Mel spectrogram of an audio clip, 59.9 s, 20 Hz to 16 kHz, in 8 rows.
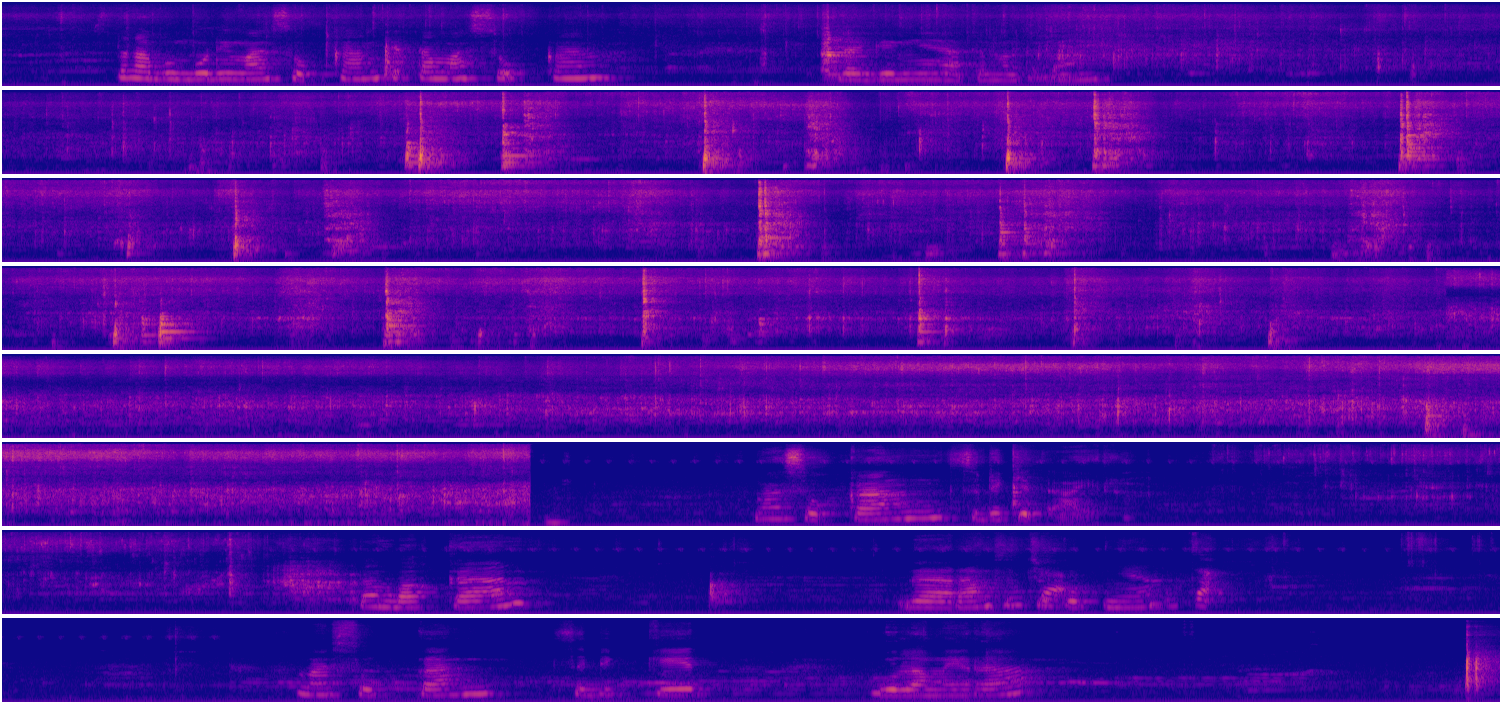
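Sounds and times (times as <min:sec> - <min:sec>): frying sizzle: 0:00.0 - 0:40.2, 0:43.5 - 0:47.6
spatula scraping wok: 0:03.2 - 0:40.1.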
